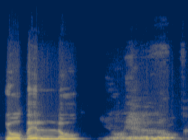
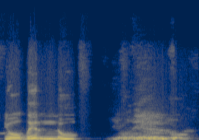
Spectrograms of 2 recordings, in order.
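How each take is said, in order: The two takes are said the same way.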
